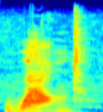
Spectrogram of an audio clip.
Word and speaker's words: wound: Note that there is a verb, wound, which rhymes with sound.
